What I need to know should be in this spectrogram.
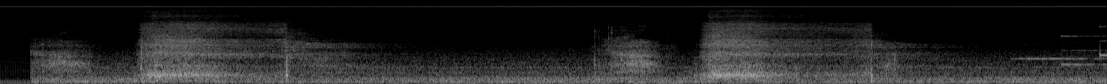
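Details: Two long forceful breath sounds a few seconds apart with a quiet pause between them: rescue breaths given to an adult casualty (eight years and older) during a CPR training demonstration.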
